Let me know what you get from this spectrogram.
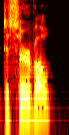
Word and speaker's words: deCervo: Uh, neuroscientist with deCervo. Did I pronounce it right? deCervo. Absolutely. – deCervo. Right. – Uh, D e c e r v o.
